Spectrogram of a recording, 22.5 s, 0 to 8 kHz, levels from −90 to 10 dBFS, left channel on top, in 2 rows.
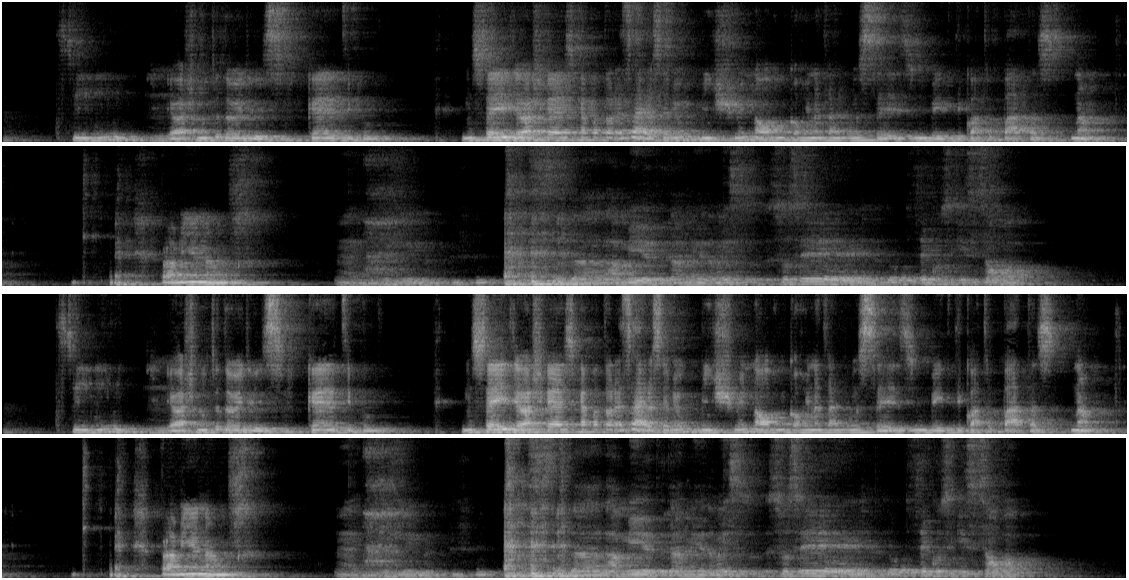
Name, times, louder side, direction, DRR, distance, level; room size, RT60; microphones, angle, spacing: voice 1, 0.6-1.3 1.6-3.9 4.6-11.0 12.3-13.8 14.9-15.4 15.7-17.0 19.0-19.1 19.6-20.5 21.1-21.3, right 1 dB, 50° right, 6 dB, 2.9 m, -25 dB
voice 2, 1.4-2.0 14.6-15.6 16.3-21.4, right 1 dB, 35° right, 0 dB, 5.6 m, -31 dB
27.5 x 21.5 x 8.3 m, 1.1 s
head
